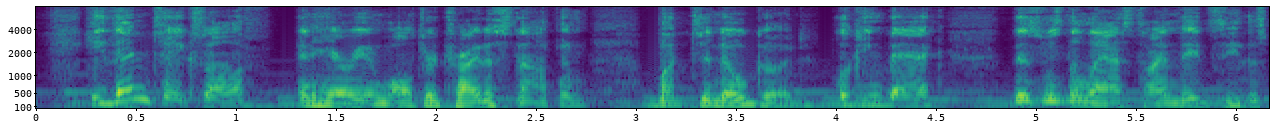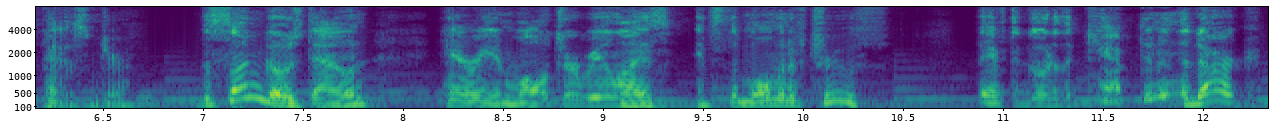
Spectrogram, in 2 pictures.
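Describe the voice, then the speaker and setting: A man's voice: mid-range voice, a bit bright. Man narrating a suspense story.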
